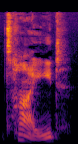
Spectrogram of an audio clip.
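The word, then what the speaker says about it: taid: And tied is pronounced pretty much the same as if you're tied to something, with a rope or something. So and tied is grandfather.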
